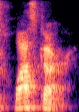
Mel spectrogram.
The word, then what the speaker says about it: Huascar: uh you know no it's it's huascar oh that's right it's a who asks yeah who else car what's god yeah what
